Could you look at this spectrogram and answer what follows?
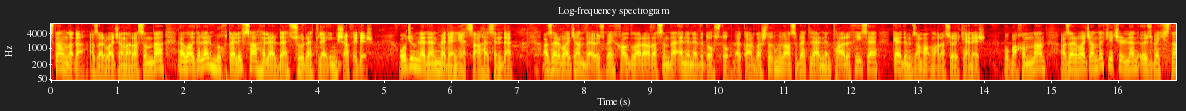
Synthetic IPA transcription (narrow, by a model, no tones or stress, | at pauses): st̪ɑnlˠɑ̰d̪ɑ̰ɑ̰zæɾbɑjd͡ʒɑnɑɾɑsɯnd̪ɑælˠɑːɡælæɾmyxt̪ælifsɑːɦælæɾd̪æsuːɾæt̪ʰlæʔiŋcʰi̥ʃɑ̰fe̞̰d̪ḭɾ | o̞d͡ʒymlæd̪ænmæd̪ænḭjæ̰t̪sɑ̰ːɦæsind̪æ | ɑ̰zæɾbɑjd͡ʒɑnvæʔø̞zbæçχɑlˠɡlˠɑɾɯɑɾɑsɯnd̪ɑʔænænævid̪o̞st̪lˠuʁvæ̰ɡɑɾd̪ɑʃlˠɯʁmynɑːsibæt̪læɾinint̪ʰɑːɾixɯisæ | ɡ̥æd̪imzɑ̰mɑ̰nlˠɑ̰ɾɑsø̞jcʰæniɾ | b̥ubɑχɯmnɑn | ɑ̰zæɾbɑjd͡ʒɑnd̪ɑcʰe̞t͡ʃʰiɾilænø̞zbæcʰi̥st̪ɑ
